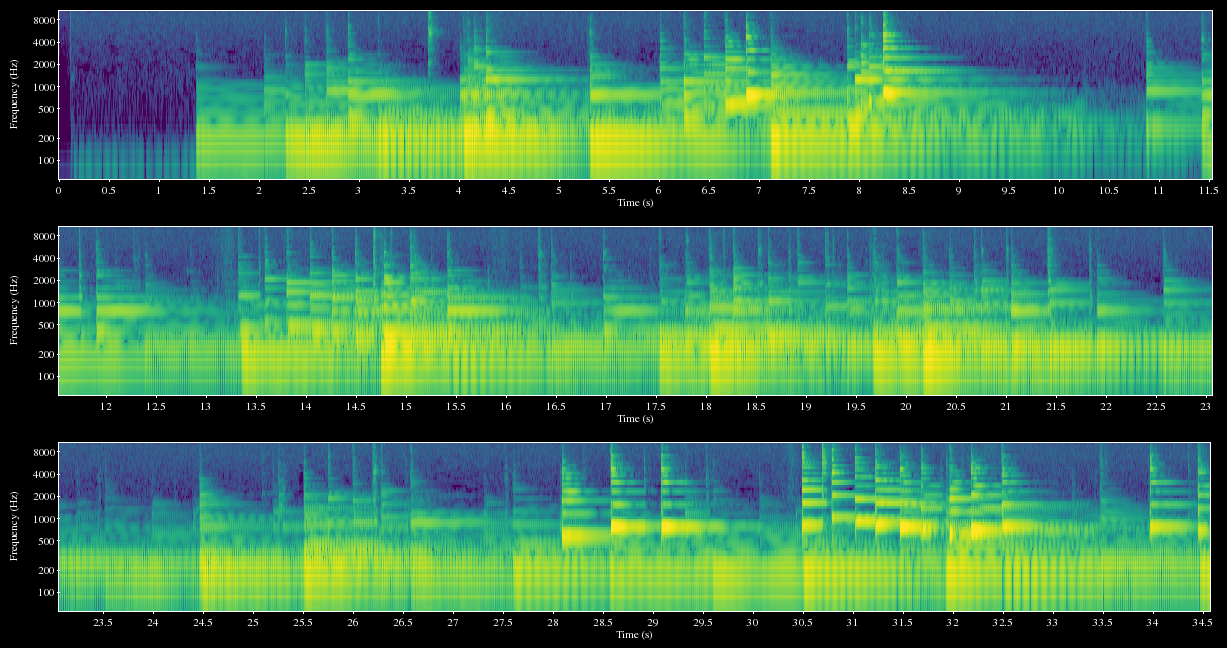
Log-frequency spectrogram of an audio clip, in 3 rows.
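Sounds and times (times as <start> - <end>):
solo harp: 1.4 - 34.5.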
